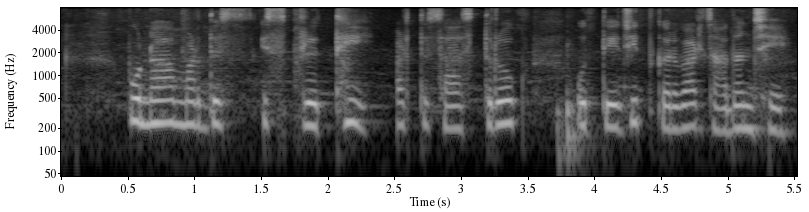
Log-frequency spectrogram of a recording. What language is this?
Magahi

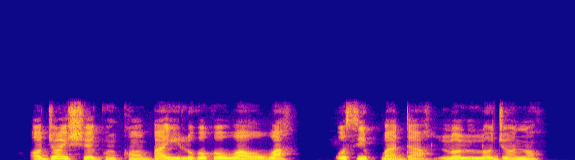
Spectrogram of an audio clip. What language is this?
Yoruba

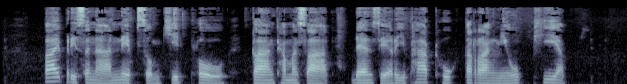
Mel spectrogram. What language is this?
Thai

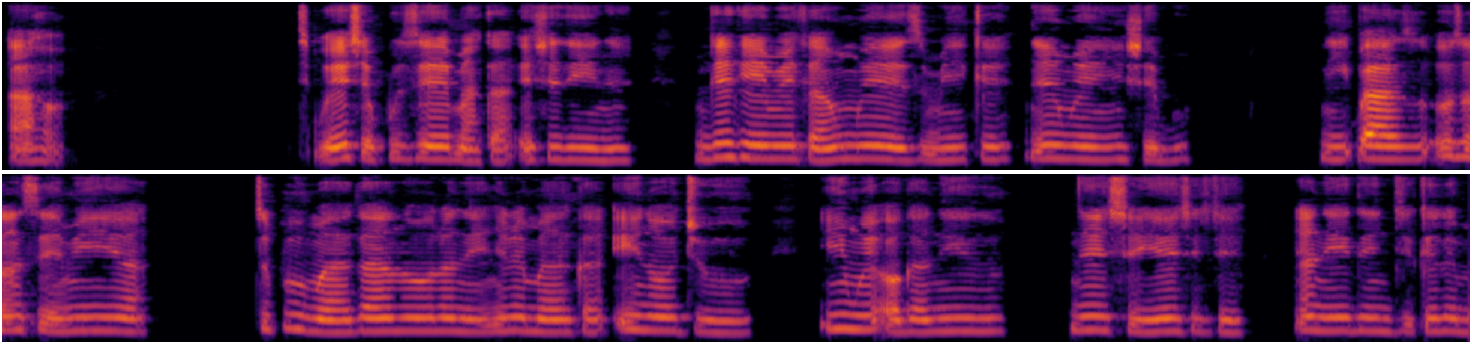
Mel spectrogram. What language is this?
Igbo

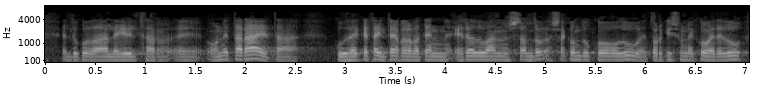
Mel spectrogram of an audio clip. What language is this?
Basque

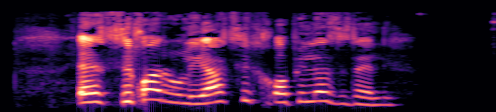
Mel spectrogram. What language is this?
Georgian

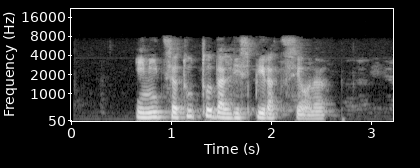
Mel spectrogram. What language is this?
Italian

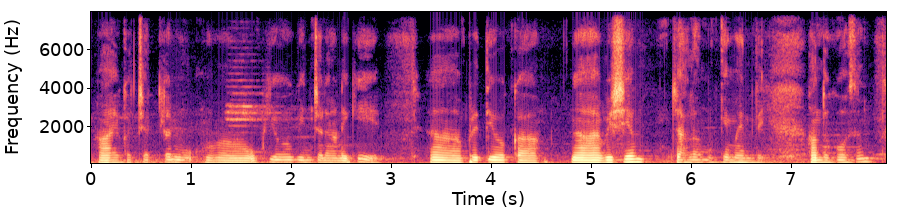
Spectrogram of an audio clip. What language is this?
Telugu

